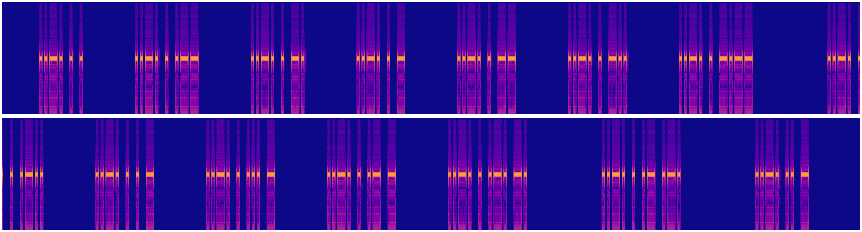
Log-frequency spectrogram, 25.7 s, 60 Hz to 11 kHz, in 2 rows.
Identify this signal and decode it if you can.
Morse code, heard as a keyed tone, about 32 wpm, 800 Hz. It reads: FEE FEW FEN FET FEM FED FEY FEEL FEET FEST FEAT FERN FEAR FIT
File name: Alphabetical / Alphabetical mp3s / Fs @30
